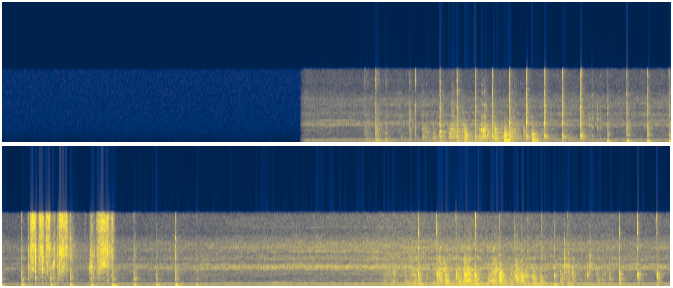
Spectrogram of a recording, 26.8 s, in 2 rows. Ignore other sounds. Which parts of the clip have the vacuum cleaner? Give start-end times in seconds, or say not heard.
6.0-26.7.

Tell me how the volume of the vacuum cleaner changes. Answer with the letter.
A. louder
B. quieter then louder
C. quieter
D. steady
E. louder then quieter
A.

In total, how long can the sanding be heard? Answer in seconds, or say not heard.
2 s.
